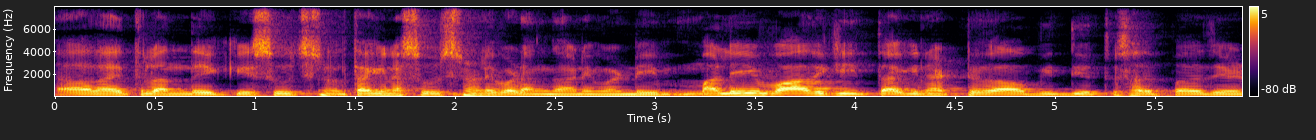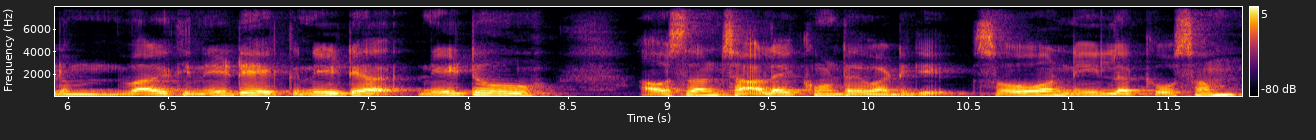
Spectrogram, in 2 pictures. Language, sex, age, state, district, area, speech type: Telugu, male, 18-30, Telangana, Nalgonda, urban, spontaneous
